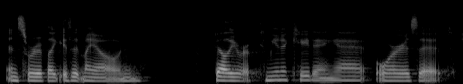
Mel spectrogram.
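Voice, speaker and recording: A woman with a soft, gently creaky voice talks through her thoughts slowly, circling back with fillers and restarts. She is a playwright guest on a podcast. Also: on the low side, flat delivery. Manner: hesitant and reflective, many fillers and restarts. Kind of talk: casual podcast conversation.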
